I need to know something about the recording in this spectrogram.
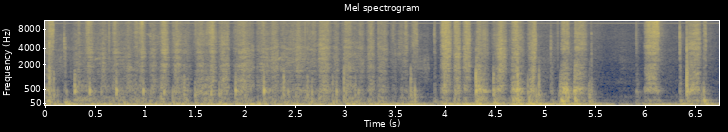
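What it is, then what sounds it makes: Oil pastel rubbed on drawing paper. Fingertips firmly rub and blend oil pastel in one spot on a large, flat artist's paper sheet resting on a board. The result is a steady, scratchy rubbing with rapid, closely spaced strokes and a dull, low-heavy tone, dipping briefly near the end before resuming.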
